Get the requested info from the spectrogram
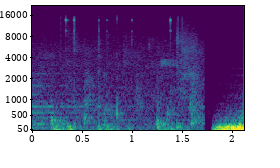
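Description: Faint footsteps on a hard floor, a few light irregular taps, as background music fades out. The sound cuts off abruptly shortly before the end.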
